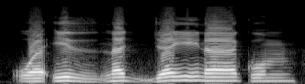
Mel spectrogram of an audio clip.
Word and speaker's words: وإذ نجيناكم: Pada lafaz bacaan wa idz najjainakum, hati-hati pada lafal zal, jangan sampai huruf zal ini terpantulkan. Kesalahan yang terjadi adalah memantulkan zal ketika dia berharokat sukun.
